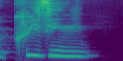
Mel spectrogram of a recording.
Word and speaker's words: cuisine: But that's how you say it. Cuisine.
